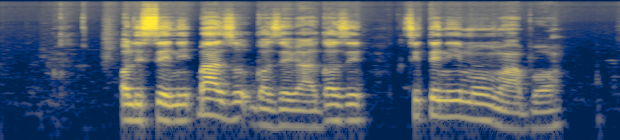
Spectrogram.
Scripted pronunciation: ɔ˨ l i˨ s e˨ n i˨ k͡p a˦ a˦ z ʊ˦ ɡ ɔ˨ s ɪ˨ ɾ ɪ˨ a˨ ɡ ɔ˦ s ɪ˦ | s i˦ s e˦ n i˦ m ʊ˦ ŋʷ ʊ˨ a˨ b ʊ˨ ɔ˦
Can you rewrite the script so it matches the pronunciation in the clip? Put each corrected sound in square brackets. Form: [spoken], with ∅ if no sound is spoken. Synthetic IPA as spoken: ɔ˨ l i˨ s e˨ n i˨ k͡p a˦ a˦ z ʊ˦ ɡ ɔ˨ [z] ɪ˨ ɾ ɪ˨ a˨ ɡ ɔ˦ [z] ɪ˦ | s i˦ [t] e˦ n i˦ m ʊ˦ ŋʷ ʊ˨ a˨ b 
